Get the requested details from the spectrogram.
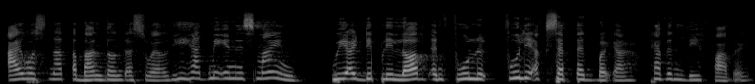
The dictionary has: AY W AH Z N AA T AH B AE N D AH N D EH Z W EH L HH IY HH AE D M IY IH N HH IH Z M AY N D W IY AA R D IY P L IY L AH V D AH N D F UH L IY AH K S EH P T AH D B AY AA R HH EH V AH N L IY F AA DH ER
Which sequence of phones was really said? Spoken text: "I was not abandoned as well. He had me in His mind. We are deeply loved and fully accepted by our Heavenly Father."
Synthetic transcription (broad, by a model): AY W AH S N AA T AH B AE N D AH N D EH S W EH L HH IY HH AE D M IY IH N HH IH S M AY N D W IY AA R D IY P L IY L AH V D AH N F F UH L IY AH K S EH P T AH D B AY AA R HH EH V AH N L IY F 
